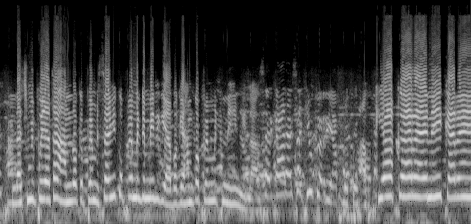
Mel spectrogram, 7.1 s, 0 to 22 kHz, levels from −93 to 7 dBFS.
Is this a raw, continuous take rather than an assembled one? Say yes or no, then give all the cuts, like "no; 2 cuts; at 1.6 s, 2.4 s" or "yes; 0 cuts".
yes; 0 cuts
